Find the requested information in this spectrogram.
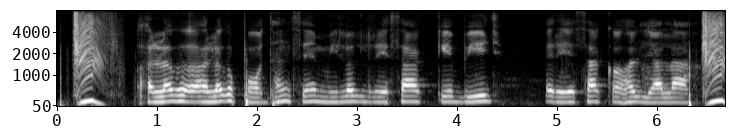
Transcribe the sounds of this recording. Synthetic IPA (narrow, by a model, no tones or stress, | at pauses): ələɡələɡpɔːd̪ʱənsemɪləlɾeːsakebiːt͡ʃ | ɾeːsakəɦəld͡ʒaːlaː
